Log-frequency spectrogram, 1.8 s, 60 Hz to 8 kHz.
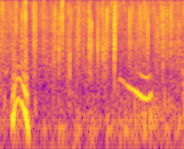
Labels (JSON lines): {"label": "biophony, cascading saw", "recorder": "SoundTrap 600 or HydroMoth"}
